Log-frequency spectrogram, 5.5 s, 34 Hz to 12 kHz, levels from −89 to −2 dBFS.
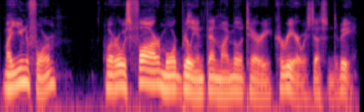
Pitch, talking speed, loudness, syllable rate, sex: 110 Hz, 165 wpm, -18 LUFS, 5.7 syllables/s, male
